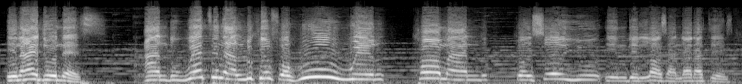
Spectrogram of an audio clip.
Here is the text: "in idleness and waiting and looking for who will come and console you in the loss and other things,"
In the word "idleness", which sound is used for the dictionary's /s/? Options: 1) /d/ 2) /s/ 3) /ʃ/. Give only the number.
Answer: 2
